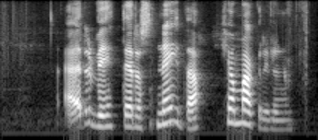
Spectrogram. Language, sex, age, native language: Icelandic, female, 30-39, Icelandic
